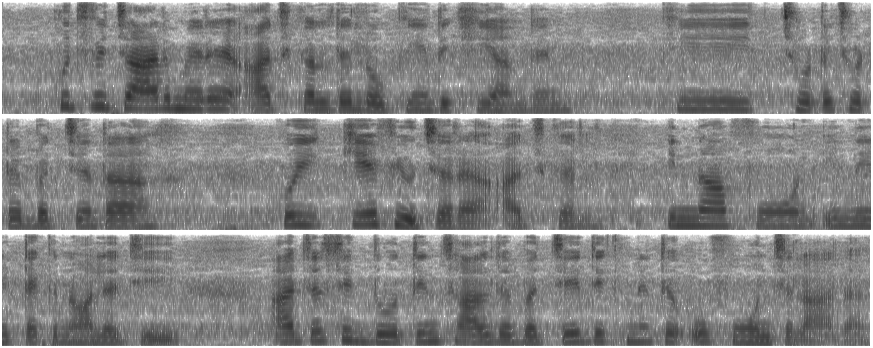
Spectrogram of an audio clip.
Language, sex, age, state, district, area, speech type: Dogri, female, 30-45, Jammu and Kashmir, Jammu, urban, spontaneous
